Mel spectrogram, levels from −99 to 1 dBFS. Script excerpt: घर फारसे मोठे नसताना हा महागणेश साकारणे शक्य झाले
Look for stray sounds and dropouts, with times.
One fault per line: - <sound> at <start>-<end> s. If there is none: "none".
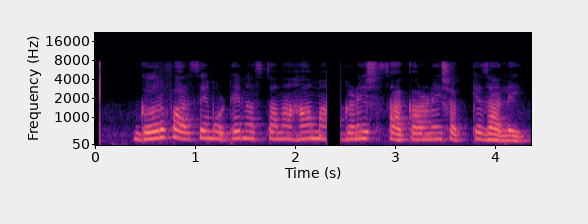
- dropout at 2.3-2.5 s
